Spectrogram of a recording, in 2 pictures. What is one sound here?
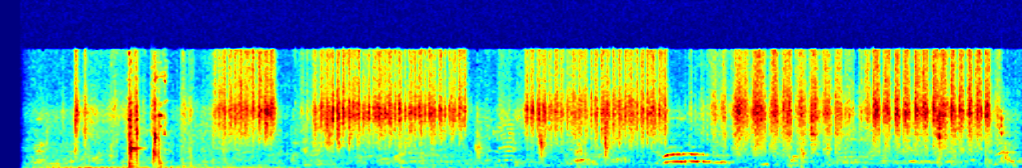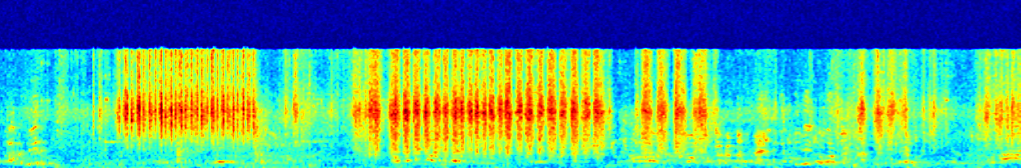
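A scouring pad scrubs a metal tap.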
